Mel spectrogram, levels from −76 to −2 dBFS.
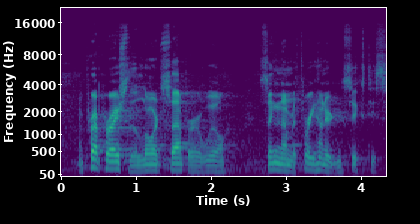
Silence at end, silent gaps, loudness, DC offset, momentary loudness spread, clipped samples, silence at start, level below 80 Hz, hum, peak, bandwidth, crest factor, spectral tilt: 0 s; none; -33 LUFS; under 0.1%; 13 LU; under 0.1%; 0 s; -78 dBFS; none; -12 dBFS; 16 kHz; 24 dB; -2.5 dB/octave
